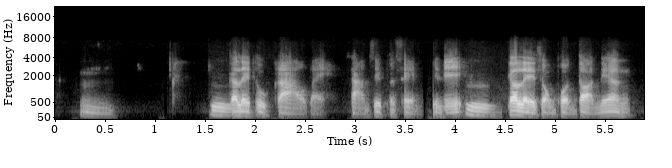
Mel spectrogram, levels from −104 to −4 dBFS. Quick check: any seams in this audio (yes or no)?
yes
